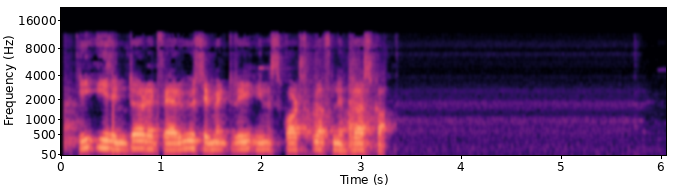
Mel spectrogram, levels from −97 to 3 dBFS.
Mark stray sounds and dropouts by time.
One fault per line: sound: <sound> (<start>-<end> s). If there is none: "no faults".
no faults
